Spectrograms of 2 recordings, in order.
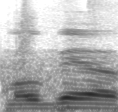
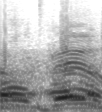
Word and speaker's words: Mobile: Mobile, for sure. Mobile. Alabama, yeah. That's how you pronounce it.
